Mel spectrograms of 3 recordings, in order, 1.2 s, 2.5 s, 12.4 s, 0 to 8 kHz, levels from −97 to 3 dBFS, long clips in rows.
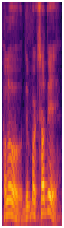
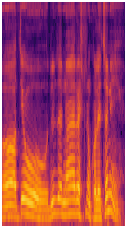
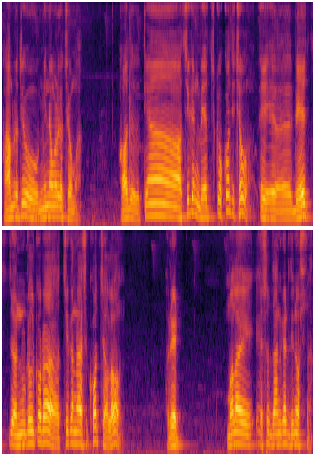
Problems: none marked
